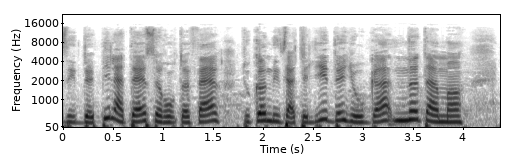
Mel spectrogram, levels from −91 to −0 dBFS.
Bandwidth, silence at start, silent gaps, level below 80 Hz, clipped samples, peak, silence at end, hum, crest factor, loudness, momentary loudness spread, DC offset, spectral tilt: 14 kHz; 0 s; none; -30 dBFS; under 0.1%; 0 dBFS; 0.4 s; none; 14 dB; -15 LUFS; 5 LU; under 0.1%; -7 dB/octave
